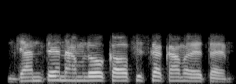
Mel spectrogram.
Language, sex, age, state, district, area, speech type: Urdu, male, 18-30, Uttar Pradesh, Saharanpur, urban, conversation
